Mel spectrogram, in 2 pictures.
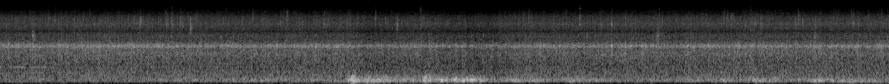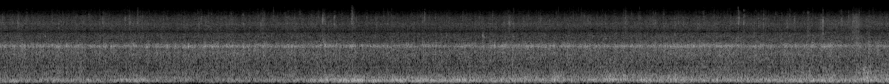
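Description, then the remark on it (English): Heavy rain from a summer thunderstorm pours down in a steady, dense roar that never lets up, heard from under a house porch, with a brief low rumble early on and no voices. “Just thought you guys might enjoy a few minutes of that big rain storm there.”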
